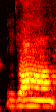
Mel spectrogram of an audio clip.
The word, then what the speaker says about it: wrong: wrong something that is wrong or incorrect so one of our silent letters is a W for right and wrong so that's one of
